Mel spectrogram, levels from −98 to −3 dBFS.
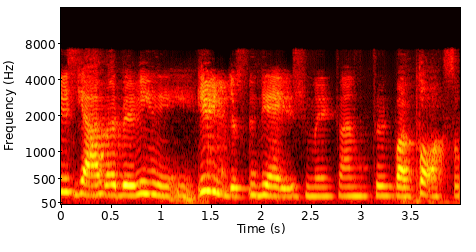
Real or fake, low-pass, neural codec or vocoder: fake; 7.2 kHz; codec, 16 kHz, 0.5 kbps, X-Codec, HuBERT features, trained on general audio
